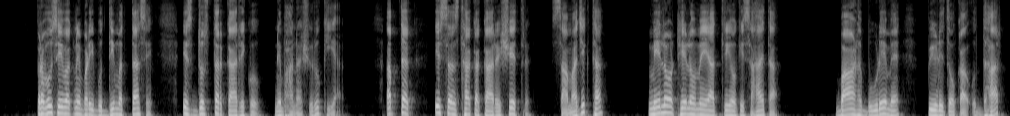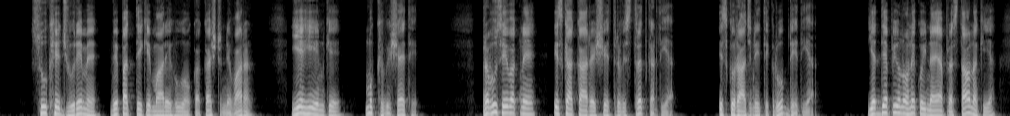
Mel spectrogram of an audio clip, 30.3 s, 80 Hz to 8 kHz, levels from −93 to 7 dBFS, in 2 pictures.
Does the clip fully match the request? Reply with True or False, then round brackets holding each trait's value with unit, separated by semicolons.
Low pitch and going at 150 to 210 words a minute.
False (115 Hz; 140 wpm)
